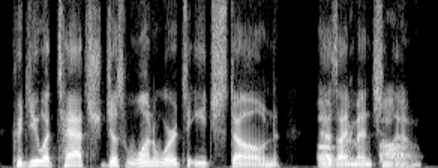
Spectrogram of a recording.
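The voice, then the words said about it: Imitates another person's voice. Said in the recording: “my James Lipton impression.”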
